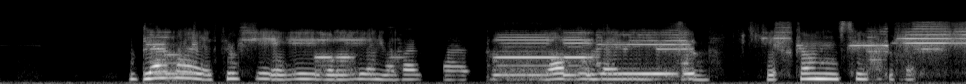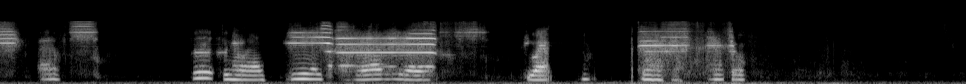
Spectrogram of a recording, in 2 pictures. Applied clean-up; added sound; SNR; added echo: neural diffusion model UNIVERSE++.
